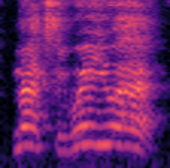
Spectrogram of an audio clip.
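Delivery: high, eager phone greeting; excited friend calling. Retold or imitated. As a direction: call out brightly to a friend.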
